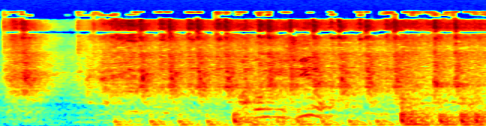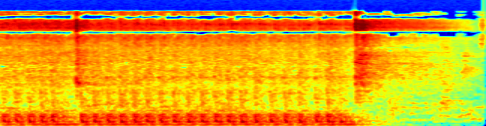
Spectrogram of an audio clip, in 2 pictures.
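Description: A motorcycle engine starts and revs loudly.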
